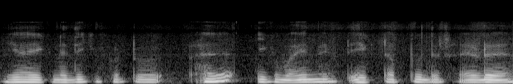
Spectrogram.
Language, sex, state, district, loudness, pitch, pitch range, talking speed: Hindi, male, Rajasthan, Churu, -18 LUFS, 110 Hz, 105-120 Hz, 140 wpm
